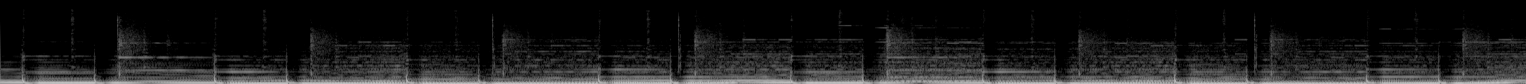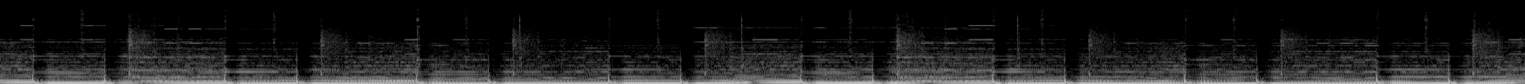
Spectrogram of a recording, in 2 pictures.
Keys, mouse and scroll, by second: 1.4-1.8 scroll up 1, 4.1 click, 11.8 click, 18.6 click, 21.9 click, 22.7-23.1 scroll down 1, 24.6 click, 30.3 click.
